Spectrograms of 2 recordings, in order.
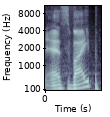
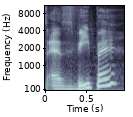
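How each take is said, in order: First: The name has an English pronunciation. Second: The name has a Spanish pronunciation. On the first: The speaker calls it wrong. "I was saying Esvipe" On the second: The speaker calls it right. "she said it's pronounced in Spanish"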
